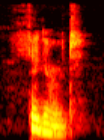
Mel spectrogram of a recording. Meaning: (verb) simple past and past participle of figure; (adjective) 1. Having a pattern considered attractive appearing on a section 2. Adorned with a figure or figures
- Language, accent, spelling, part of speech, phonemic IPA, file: English, Southern England, figured, verb / adjective, /ˈfɪɡəd/, LL-Q1860 (eng)-figured.wav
